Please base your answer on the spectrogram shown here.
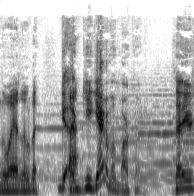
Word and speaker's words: Guillermo: Yeah, how do you pronounce that? Guillermo? Guillermo.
